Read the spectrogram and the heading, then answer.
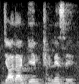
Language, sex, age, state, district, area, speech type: Hindi, male, 30-45, Bihar, Vaishali, urban, spontaneous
